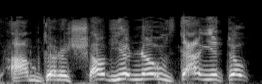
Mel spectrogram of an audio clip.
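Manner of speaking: high, strained threat; mock angry threat. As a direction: hurl it like a sailor squaring up for a fight. Retold sailor threatens with his fist.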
